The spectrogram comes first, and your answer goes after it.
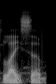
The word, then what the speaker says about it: Lysa: Lisa Lysa Lisa uh it's it's pronounced Lysa but uh you spelled l YSA you know so Ela oh it's like a weird spell okay go thank you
